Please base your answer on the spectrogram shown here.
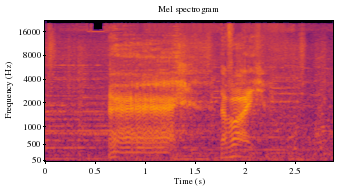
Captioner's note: growling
